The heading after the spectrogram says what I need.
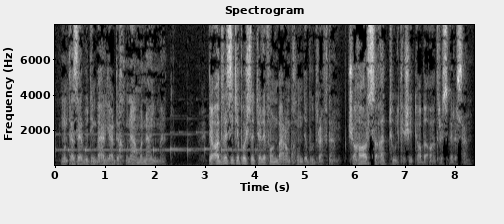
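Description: A man narrating a dark story in the first person, with calm, even scripted storytelling. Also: rumbling low, creaky.

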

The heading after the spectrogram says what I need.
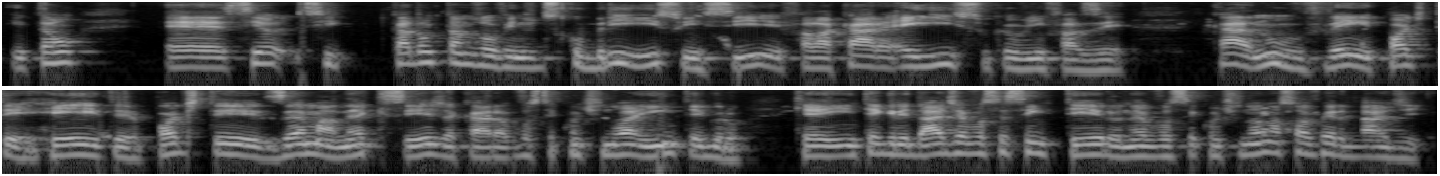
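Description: A man with a Brazilian accent, a motivational speaker telling a story in an animated, conversational way during an interview. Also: fairly high pitch. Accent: Brazilian Portuguese.

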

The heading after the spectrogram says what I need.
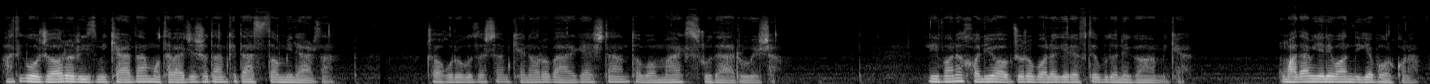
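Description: A man narrating a first-person diary audiobook in a steady, even manner. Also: on the low side, husky.

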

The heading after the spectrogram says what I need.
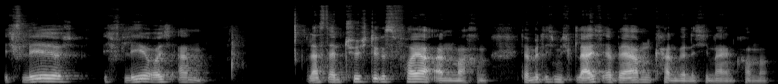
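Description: A man's voice: lowish voice, normal speed, pushed and bright, echoey room, voice pushed up. A man doing a freezing, pleading young student. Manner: urgent imploring.

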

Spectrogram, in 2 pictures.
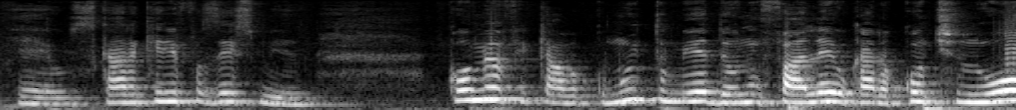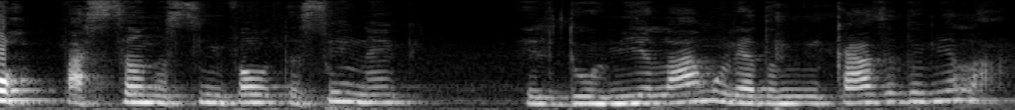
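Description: A woman's voice: fairly high pitch, a little fast. A middle-aged woman telling a personal story in casual talk, acting out voices and dropping to whispers. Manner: animated, acts out quoted voices, drops to whispers. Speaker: guest telling her story.

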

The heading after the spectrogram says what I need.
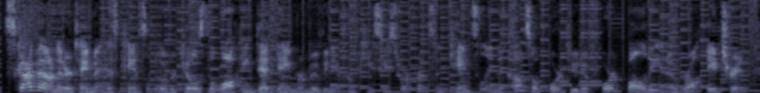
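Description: A man co-hosting a podcast, reading a gaming news rundown in a deadpan voice full of sarcastic asides. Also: on the high side, quick pace, few pauses, over music.

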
